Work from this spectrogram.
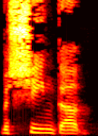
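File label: "machine gun", English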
